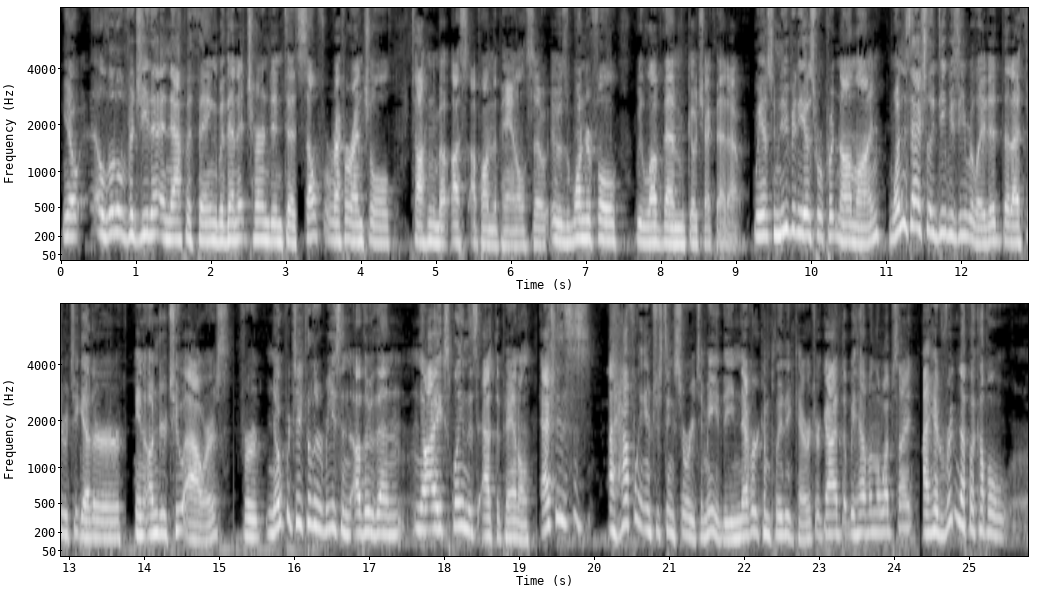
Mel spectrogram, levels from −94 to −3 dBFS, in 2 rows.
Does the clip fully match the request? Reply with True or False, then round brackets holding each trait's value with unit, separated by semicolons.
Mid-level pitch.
True (175 Hz)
